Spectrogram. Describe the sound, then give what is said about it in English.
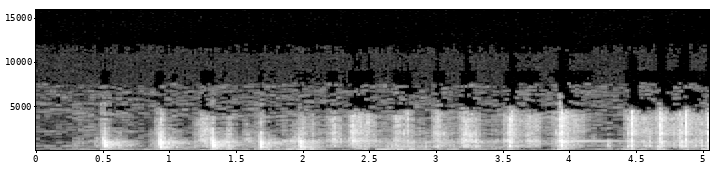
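Mechanical typewriter keys clack in a steady, slightly uneven stream of sharp strikes, moderately loud, with no voices present. “Then I was back at my typewriter, and everything was fine.”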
